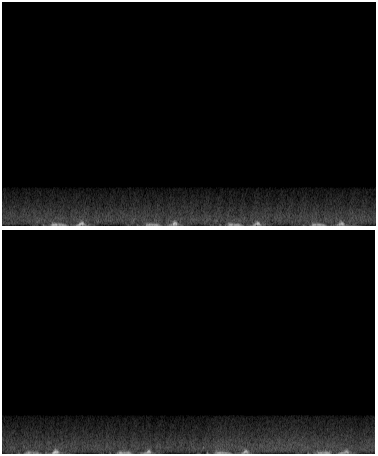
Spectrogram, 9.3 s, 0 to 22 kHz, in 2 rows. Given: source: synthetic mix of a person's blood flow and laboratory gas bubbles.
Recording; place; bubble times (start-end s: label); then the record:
Doppler ultrasound of blood flow; precordium
8.69-8.83 s: bubbles
From the record:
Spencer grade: 2 (many but less than half of the cardiac periods contain bubble signals, singularly or in groups); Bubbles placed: only in the low amplitude regions of the cardiac cycle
